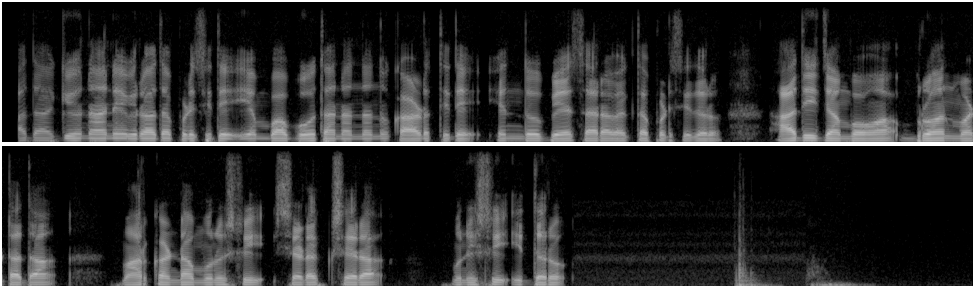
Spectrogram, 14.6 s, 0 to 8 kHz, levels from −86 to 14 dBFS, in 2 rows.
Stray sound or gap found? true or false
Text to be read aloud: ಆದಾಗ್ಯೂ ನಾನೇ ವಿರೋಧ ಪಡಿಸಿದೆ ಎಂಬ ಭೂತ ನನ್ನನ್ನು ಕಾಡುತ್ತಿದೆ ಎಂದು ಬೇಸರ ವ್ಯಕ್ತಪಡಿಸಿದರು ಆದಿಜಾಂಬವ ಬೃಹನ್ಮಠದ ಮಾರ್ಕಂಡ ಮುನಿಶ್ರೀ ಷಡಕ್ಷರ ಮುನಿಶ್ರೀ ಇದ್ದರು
true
